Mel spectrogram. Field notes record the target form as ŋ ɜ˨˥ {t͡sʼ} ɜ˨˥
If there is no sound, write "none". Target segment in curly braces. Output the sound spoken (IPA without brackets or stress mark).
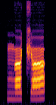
t͡ʃ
